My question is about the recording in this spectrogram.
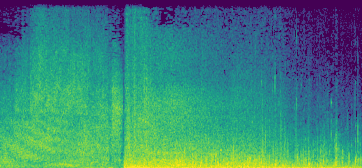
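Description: Explosion sound effect: a rushing noise swells, breaks off for an instant about two and a half seconds in, then a loud boom rumbles on and slowly fades.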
